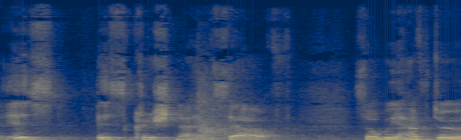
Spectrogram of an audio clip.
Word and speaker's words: Krishna: For example, in Russia, Russian people will say Hare Krishna, right? They don't say Krishna, they say Krishna, Krishna.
